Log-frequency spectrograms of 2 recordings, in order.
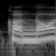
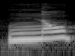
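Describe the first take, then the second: First: A k sound is heard before the n. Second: The word starts directly with the n sound. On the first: The speaker calls it wrong. "कनॉ नहीं पढ़ेंगे" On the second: The speaker calls it right. "नो पढ़ेंगे"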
